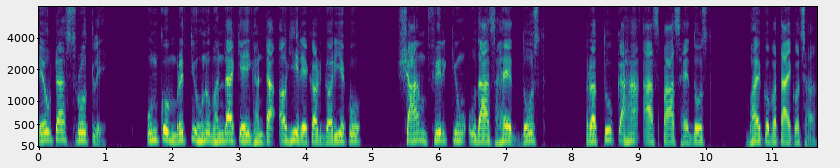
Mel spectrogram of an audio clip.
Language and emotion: Nepali, neutral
